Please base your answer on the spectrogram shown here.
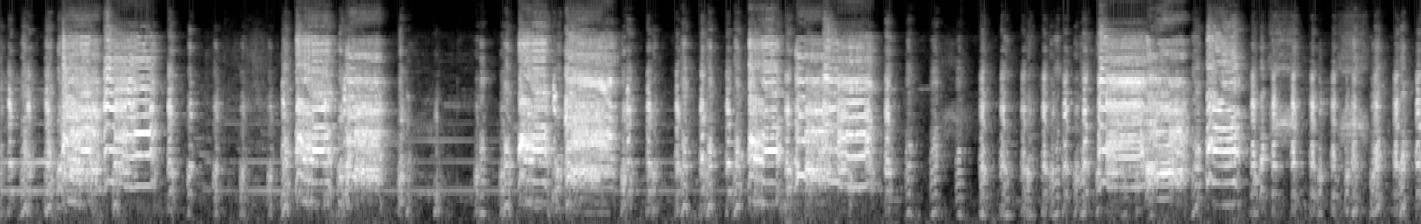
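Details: Several bouts of loud cackling from pet chickens kept at home, each burst broken up by trains of rapid short clucks, with a faint steady hum at times.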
